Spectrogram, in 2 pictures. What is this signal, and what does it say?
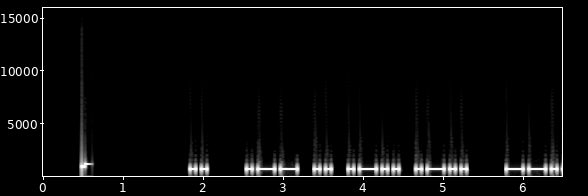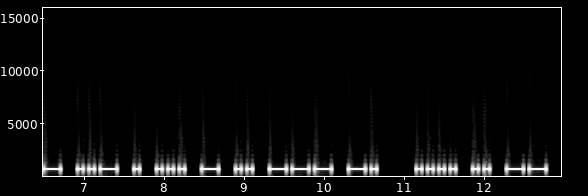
Morse code, heard as a keyed tone, about 17 wpm, 700 Hz. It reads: I WILL QUESTION HIM
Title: Sentences from Top 1000 Words - Review Part 2 - 17wpm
